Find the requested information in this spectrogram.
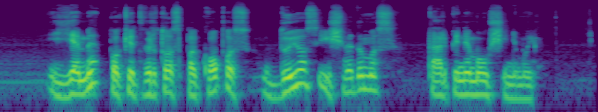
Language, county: Lithuanian, Vilnius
